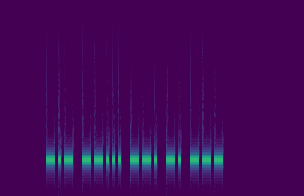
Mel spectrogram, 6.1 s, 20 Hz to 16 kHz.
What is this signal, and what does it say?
Morse code, heard as a keyed tone, about 20 wpm, 700 Hz. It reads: K7GNO
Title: Speed Racing - USA 1x3 Call Signs 17wpm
